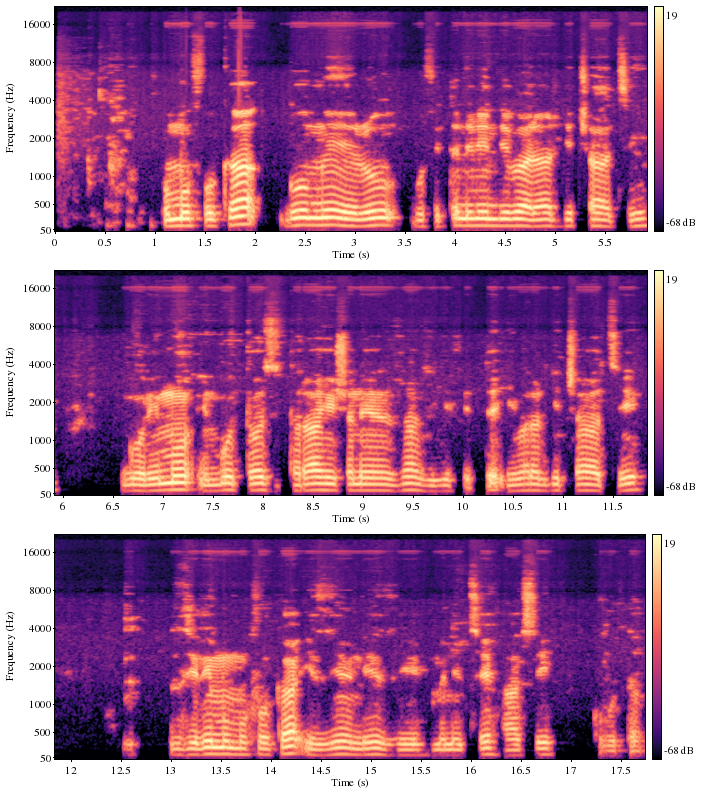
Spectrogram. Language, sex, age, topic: Kinyarwanda, male, 25-35, agriculture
